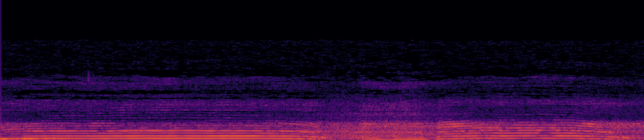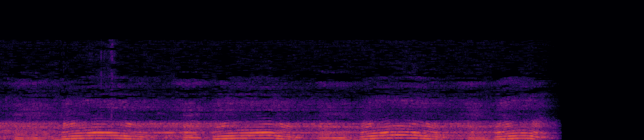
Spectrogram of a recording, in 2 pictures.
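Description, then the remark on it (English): A voice imitates a crying panda, starting with one long, high wail, then breaking into a rapid run of shorter rising-and-falling sobbing cries, loud and alone without other talk. “I'm gonna imagine this every time I see that panda cry emote.”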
